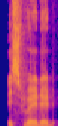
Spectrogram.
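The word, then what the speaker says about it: dissuaded: Antonyms की बात करें तो डिटर्ड, डिस्करेज्ड, है ना, डिसवेडेड। देखो, DISSU है, बट हम इसको प्रोनाउंस W करेंगे, डिसवेडेड, डिसवेडेड।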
